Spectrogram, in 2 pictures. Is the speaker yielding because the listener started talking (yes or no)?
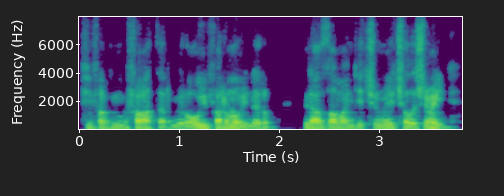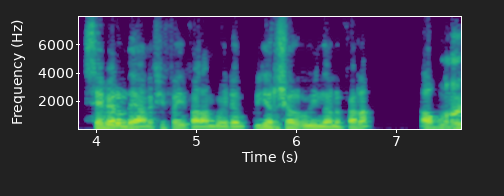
yes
